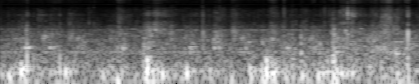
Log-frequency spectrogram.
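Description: Faint, irregular light taps and scuffles of Maltese puppies' paws moving about on a wooden floor and blanket.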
